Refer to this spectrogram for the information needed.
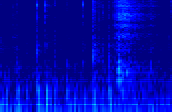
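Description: Quick, uneven clicks of keys being typed on a computer keyboard, with a brief burst of harder rapid tapping near the end; no voices.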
